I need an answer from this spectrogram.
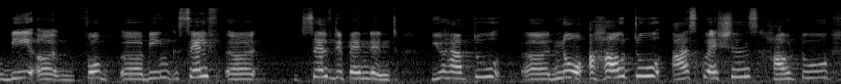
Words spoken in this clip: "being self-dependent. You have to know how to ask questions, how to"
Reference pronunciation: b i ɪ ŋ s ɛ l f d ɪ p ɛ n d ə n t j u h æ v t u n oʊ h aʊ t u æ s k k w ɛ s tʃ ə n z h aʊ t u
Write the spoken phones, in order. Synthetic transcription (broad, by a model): b i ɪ ŋ s ɛ l f d ɪ p ɛ n d ə n t j u h æ v t u n oʊ h aʊ t u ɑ s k k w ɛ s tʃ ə n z h aʊ t u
